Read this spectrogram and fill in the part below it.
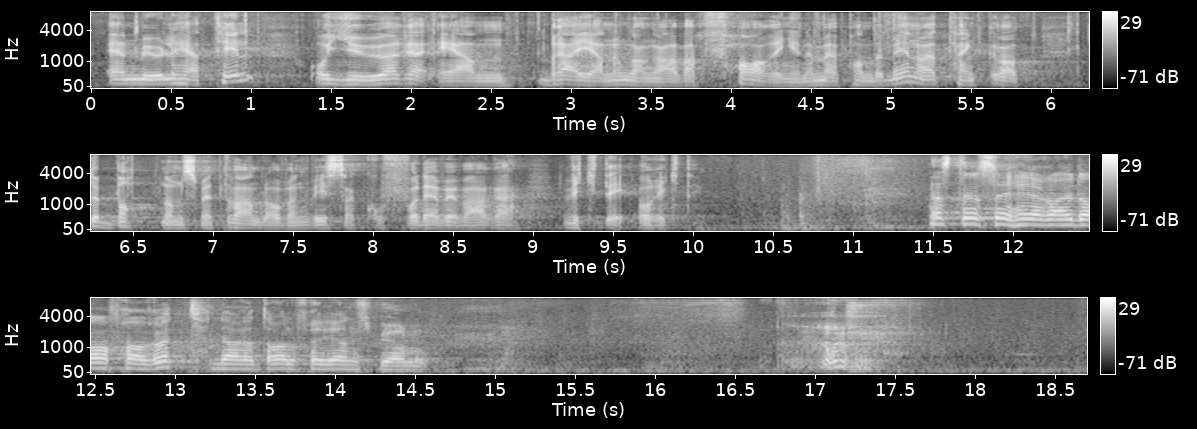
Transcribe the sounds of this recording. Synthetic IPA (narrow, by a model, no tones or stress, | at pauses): ɛnmʉːlɪɦeːt̪ʰːɪl | ʔɔjøːəɾəʔɛnbɾæɪjɛnːʊmɡɑŋːɑʋæɾfɑːɾɪŋənəmɛpʰɑnd̪ɛmiːənɔjæt̪ʰɛŋkəɾɑt̪d̪̥ɛbɑt̪ːn̩ɔmsmɪt̪ːəʋæʁnloːʋənʋiːsəɾkʰʊɾfɔɖɛʋɪlʋæːɾə | ʋɪkt̪ɪʔɔɾɪkt̪ɪ̥ | nɛst̪əseheːʁɑɪd̪ɑːʁfʁɑʁœt̪d̪ɛæːɾɛt̪ʰɑːlfʁʉːjɛnsbjœʁluː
